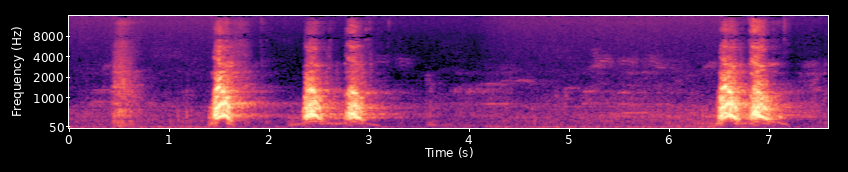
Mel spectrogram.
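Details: A Rottweiler barking at a deer gives loud, deep barks, single and in quick pairs.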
